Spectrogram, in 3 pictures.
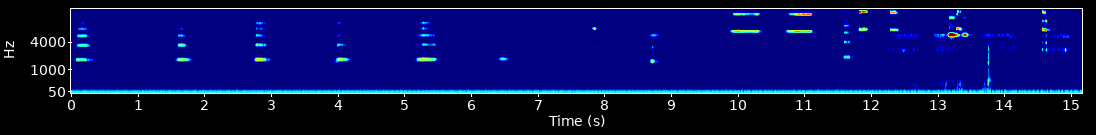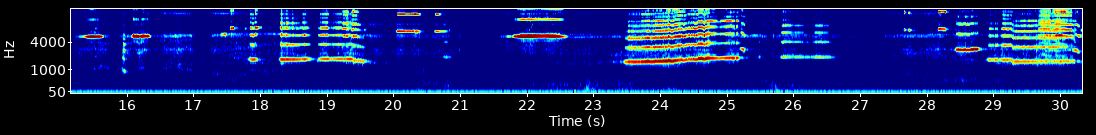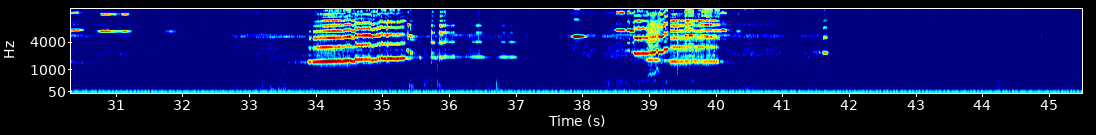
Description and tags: I recorded these sounds made with a toy meat grinder to simulate a windmill sound in an experimental film I worked on called Thin Ice.Here are some slow squeaks with a toy meat grinder.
